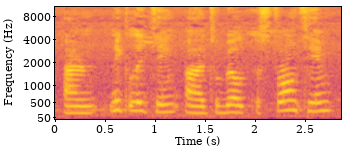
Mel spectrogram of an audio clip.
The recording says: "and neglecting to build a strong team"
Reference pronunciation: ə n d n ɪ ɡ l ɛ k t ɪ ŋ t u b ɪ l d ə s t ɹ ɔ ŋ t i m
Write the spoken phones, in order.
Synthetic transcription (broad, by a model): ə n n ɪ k l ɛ t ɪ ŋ t u b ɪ l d ə s t ɹ ɔ ŋ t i m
